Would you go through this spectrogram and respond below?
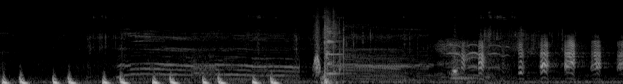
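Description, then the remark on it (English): A steady heartbeat thuds in regular low pulses, with a sharp crack and scattered clattering game sounds cutting in midway before the beating resumes. “Did you hear your own heartbeat?”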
